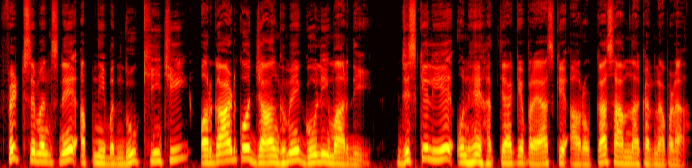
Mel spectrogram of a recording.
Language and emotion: Hindi, neutral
